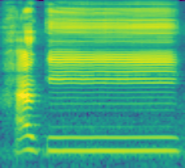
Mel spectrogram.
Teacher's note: आतल अलीमुल हकीम, हा पे ज़बर, काफ के नीचे ज़ेर और या साकिन, ये भी या मद्दा है, इसे हम काफ को खींच के पढ़ेंगे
